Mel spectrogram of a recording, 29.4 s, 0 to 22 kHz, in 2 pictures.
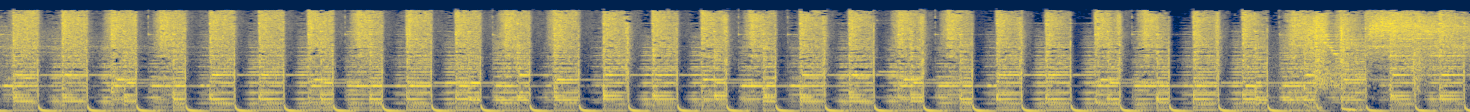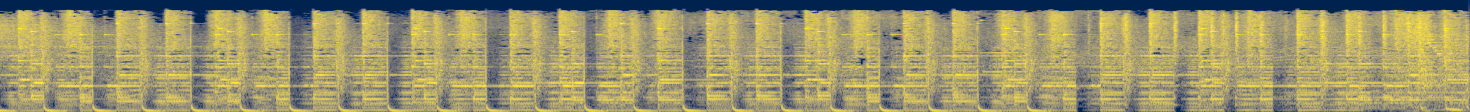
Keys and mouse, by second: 10.8 ctrl+alt+Home, 12.5-19.6 drag, 19.0 s, 19.6-21.4 drag, 21.4 r, 22.3-25.3 drag, 25.3 Return, 26.2 click.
